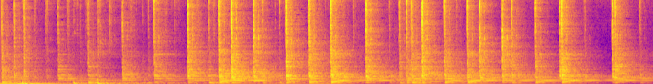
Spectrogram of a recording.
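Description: Live instrumental music: acoustic guitars playing sustained notes over busy percussion, with many quick struck strokes.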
